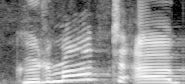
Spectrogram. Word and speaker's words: Gudermont: Next on my list is Commissioner Rick Gudermont. Please correct my pronunciation of your name. Spot on.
